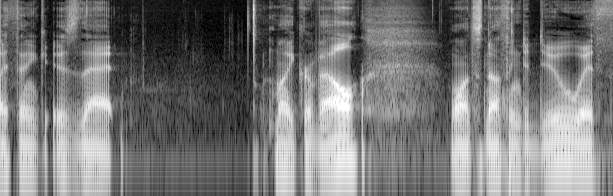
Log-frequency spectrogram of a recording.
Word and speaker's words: Gravel: By the way, the hashtag that they came up with is I thought it was Gravel Gang, but apparently it's pronounced Gravel.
